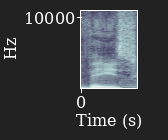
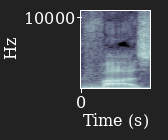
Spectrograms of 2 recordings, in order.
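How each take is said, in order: First: The word has the plain, everyday pronunciation. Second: The word has the fancier pronunciation. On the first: The speaker calls it right. "I'm a vase guy" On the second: The speaker calls it wrong. "I hate vase too"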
